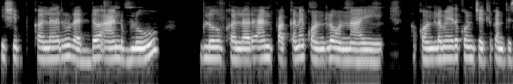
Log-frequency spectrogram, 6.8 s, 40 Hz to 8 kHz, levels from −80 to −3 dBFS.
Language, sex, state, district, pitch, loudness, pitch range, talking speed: Telugu, female, Andhra Pradesh, Visakhapatnam, 200 Hz, -17 LUFS, 190-210 Hz, 140 wpm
